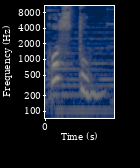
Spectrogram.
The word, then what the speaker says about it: kostum: It's very easy to say costume in Bahasa Indonesia because it's a loan word. It's kostum. You see, for a hard C in Bahasa Indonesia turns into a K.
